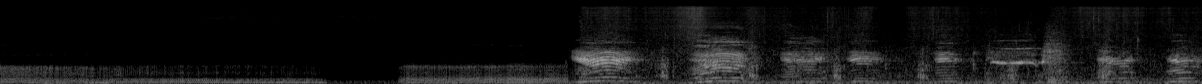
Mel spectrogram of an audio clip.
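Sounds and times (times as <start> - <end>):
rhinoceros honking calls: 5.7 - 12.0.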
